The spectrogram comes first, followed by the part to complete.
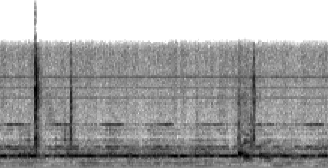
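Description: Film soundtrack music from a VHS tape playing on a TV, heard through the set's speaker, with a steady high tone and a few sharp clicks.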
